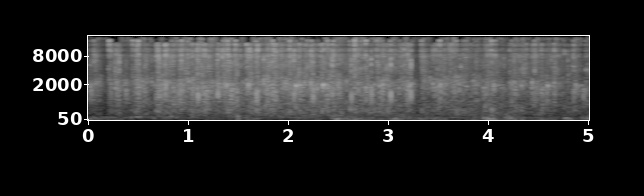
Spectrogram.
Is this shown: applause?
yes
